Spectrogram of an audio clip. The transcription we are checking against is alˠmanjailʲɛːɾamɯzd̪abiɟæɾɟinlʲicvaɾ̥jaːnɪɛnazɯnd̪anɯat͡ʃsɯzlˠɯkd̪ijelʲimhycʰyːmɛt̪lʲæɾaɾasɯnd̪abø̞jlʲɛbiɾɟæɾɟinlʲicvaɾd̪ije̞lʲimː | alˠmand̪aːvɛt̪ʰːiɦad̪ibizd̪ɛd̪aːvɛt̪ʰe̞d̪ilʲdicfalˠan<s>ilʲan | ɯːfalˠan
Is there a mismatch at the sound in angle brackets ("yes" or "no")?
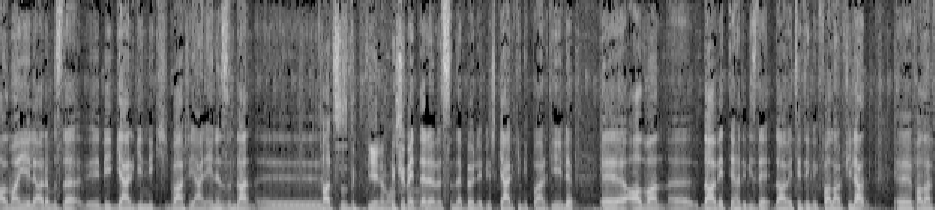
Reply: yes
